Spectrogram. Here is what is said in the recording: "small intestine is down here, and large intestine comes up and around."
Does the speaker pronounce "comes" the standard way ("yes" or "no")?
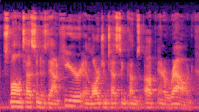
yes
